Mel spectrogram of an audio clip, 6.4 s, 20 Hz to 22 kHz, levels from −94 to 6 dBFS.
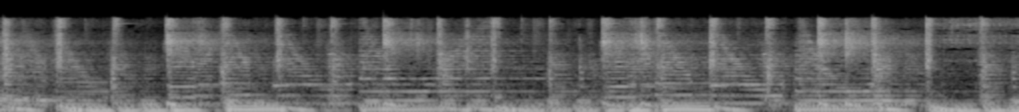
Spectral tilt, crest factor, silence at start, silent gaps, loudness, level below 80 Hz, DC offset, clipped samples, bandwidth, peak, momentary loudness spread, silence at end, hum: -2.5 dB/octave; 20 dB; 0 s; none; -24 LUFS; -32 dBFS; under 0.1%; under 0.1%; 13 kHz; -6 dBFS; 7 LU; 0 s; none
